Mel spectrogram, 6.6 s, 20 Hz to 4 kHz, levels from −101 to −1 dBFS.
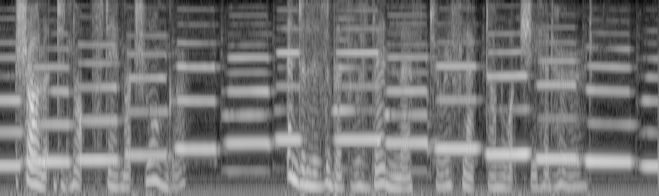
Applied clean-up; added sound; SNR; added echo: none; Wind instrument, woodwind instrument; -3 dB; none.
